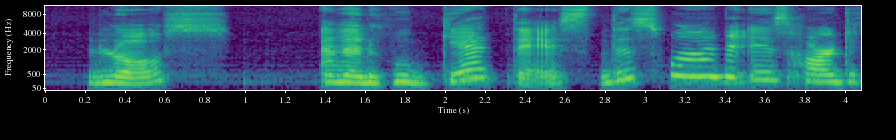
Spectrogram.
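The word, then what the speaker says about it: juguetes: going to cut it so that's why the U is in there but not pronounced it's there to protect that hard G sound who get this but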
